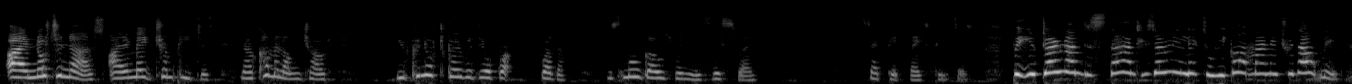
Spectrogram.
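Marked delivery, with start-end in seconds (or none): 0.1-7.6 loud, clipped institutional command; strict matron ordering a girl; stern matron. Acted. Matron Peters orders the child. 10.1-13.4 put-on much higher, loud, frantic child's protest; girl pleading with the matron; desperate girl. Hetty protests for her brother.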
